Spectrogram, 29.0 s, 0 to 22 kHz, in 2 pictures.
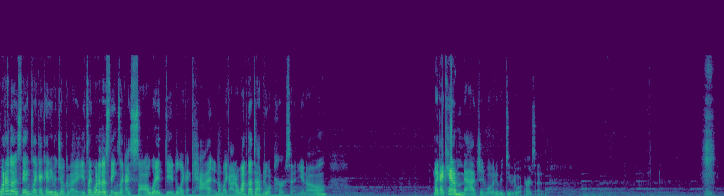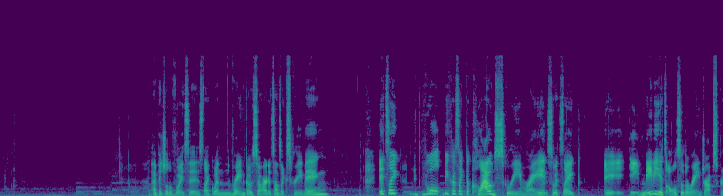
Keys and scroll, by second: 17.3-17.7 scroll up 1.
